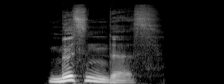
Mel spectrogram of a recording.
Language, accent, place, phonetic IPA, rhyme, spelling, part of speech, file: German, Germany, Berlin, [ˈmʏsn̩dəs], -ʏsn̩dəs, müssendes, adjective, De-müssendes.ogg
- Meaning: strong/mixed nominative/accusative neuter singular of müssend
